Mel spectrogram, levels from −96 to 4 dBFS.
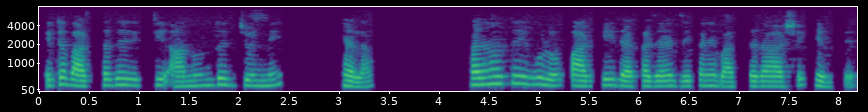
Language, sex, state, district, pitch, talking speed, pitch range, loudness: Bengali, female, West Bengal, North 24 Parganas, 195 Hz, 115 wpm, 180-220 Hz, -29 LUFS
